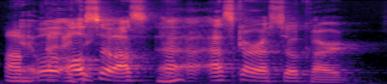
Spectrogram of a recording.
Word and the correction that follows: Askar Askarov: I'm sorry. Did I get his name right or did I screw it up? – Askar Askarov. – Askar Askarov.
